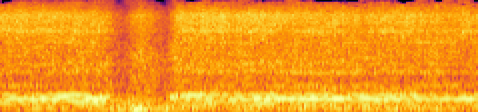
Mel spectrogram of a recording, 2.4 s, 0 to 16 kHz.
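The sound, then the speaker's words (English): Steam locomotive whistle on a campaign special train pulling out of Washington: a loud, steady, hissing whistle with a brief break partway through, without speech. “Truman got on his train, went whistle-stopping through. A 16-day coast-to-coast tour lies ahead as the Truman Special pulls out of Washington.”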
